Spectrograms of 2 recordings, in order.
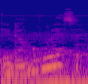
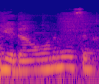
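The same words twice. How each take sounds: First: It is said at normal volume. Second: It is said louder.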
